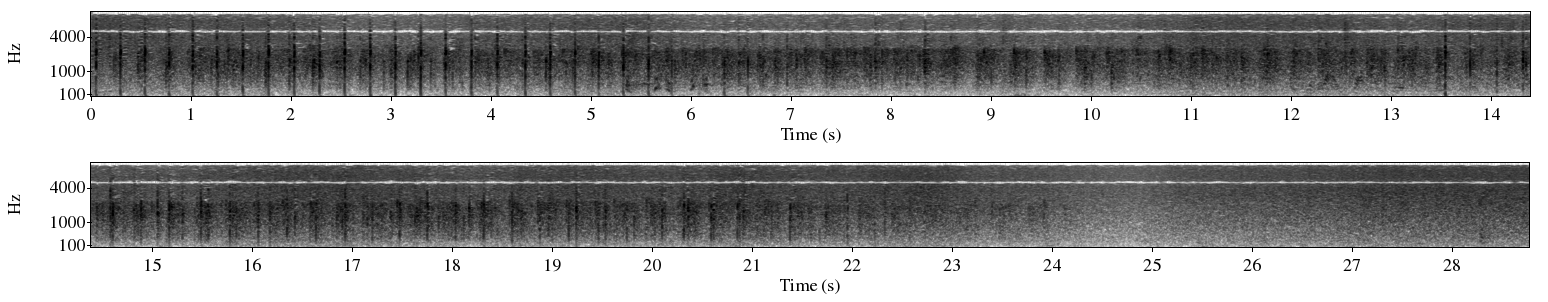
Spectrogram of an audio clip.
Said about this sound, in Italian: Lancio io l'applauso, dai.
